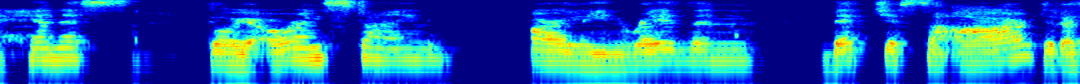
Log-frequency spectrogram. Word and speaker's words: Betye Saar: Gloria Orenstein, Arlene Raven, Betye Saar. Did I say that right? Okay, Betye Saar? Betty Saar. Betty Saar, okay, simpler than it's spelled, okay.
